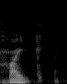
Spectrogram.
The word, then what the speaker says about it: Howick: I went to a place that I think is in the borders, and it's spelt Howick, but I think they pronounce it Hoik.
